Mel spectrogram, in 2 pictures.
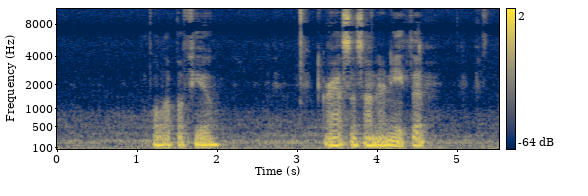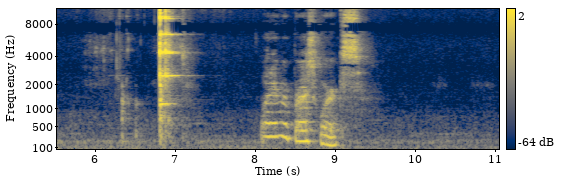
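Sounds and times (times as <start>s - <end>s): paintbrush clinking on container: 6.3s - 7.3s.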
